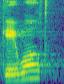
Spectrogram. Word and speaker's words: Gowalt: My second question is that the change order itself indicates that, and is it pronounced Gowalt? Gowalt, that's correct.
